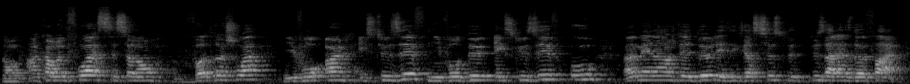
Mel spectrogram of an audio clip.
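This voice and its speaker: A man's voice: moderate pace, few pauses, far from the mic. Québécois man coaching a workout, echoey room. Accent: Québécois French. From Quebec. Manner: counts reps aloud, louder and higher during sets. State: exercising while talking. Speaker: fitness instructor. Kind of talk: guided workout with counting.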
